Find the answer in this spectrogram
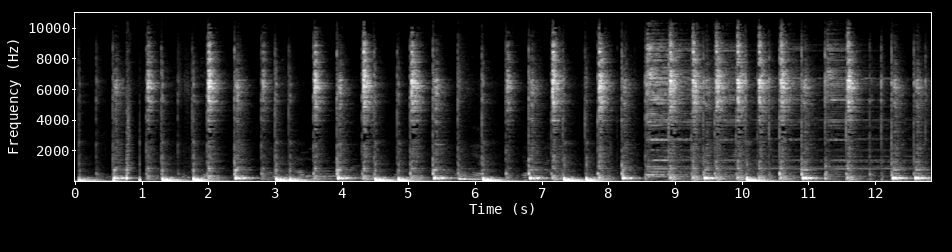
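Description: Drum samples played live from a three-by-three pad drum machine struck with drumsticks: a fast, steady beat of kick drum, toms, snares and hi-hats. A sustained ringing sound joins the beat about two-thirds of the way through.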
